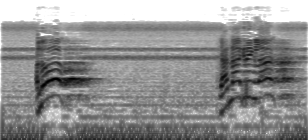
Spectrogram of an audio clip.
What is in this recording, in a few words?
Hello Tamil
